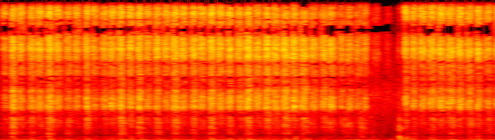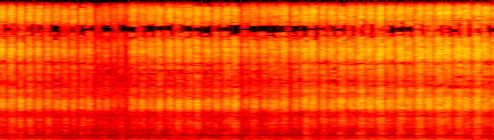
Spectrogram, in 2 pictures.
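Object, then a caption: Colored pencil on paper. A green colored pencil rubs rapidly back and forth across the background area of a flat paper coloring page. It makes a continuous, scratchy, rhythmic rasping with a low rumble and a bright hiss, dipping briefly near the middle before resuming.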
